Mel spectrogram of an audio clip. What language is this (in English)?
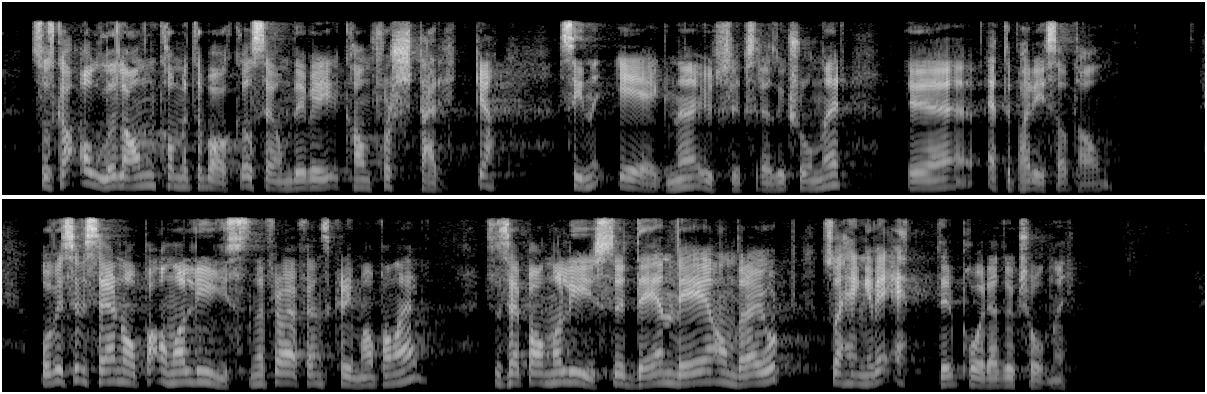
Norwegian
